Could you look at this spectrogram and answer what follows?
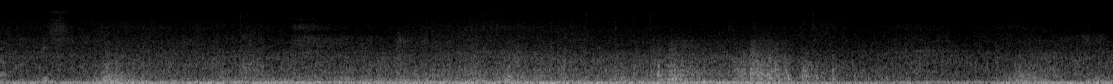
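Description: A thunderstorm with rain in the video game NewDay RP fills the scene with dense, steady rain hiss and low rolling rumbles, a loud continuous wash with a few stronger thunder swells, no voices present.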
